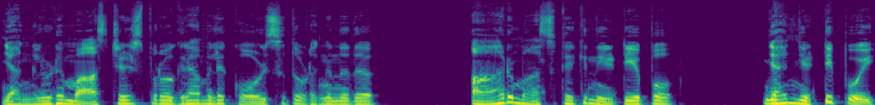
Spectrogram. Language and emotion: Malayalam, fearful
